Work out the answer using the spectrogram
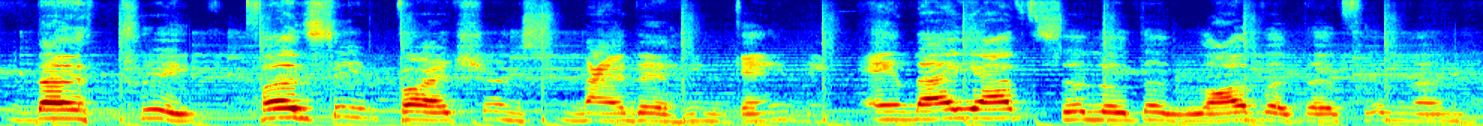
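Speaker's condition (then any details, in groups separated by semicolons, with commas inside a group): Cerebral palsy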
